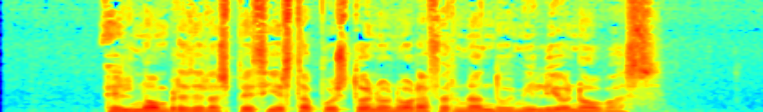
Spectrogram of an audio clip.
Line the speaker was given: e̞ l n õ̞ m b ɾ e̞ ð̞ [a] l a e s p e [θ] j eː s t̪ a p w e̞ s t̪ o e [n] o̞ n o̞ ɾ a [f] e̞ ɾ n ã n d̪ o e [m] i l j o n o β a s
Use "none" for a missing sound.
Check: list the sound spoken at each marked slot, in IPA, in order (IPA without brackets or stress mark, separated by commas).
e, θ, n, f, m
